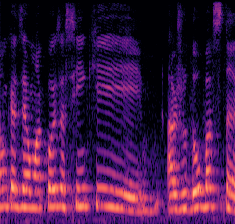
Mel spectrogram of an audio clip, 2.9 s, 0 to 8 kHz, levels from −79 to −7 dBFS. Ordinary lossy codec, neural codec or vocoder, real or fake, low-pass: none; none; real; none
